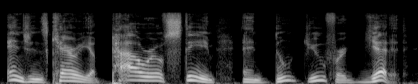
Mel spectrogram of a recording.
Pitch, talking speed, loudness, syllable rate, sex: 140 Hz, 160 wpm, -19 LUFS, 4.5 syllables/s, male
